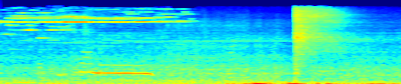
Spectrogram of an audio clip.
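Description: A school bus rolls to a stop at a suburban street corner in Virginia with a sustained high-pitched brake squeal, then a sudden loud hiss of air brakes releasing near the end. No one speaks.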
